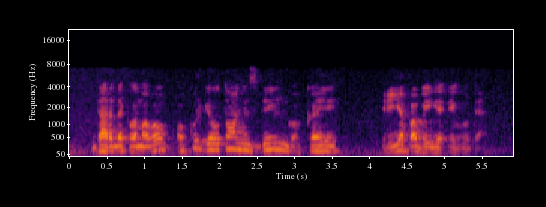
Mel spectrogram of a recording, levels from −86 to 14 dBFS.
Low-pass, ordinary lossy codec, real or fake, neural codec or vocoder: 7.2 kHz; Opus, 64 kbps; real; none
